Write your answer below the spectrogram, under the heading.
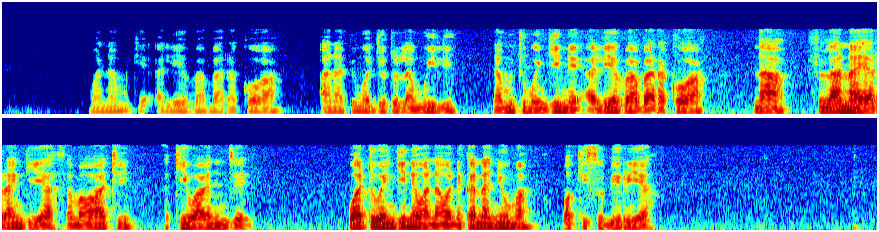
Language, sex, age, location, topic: Swahili, male, 25-35, Nairobi, health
